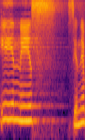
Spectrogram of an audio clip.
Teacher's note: Walsi inisinnya berdesis ya. Salah satu sifat dari sin yang tidak memiliki lawan yaitu shofir. Ada desisan.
